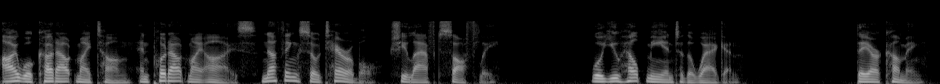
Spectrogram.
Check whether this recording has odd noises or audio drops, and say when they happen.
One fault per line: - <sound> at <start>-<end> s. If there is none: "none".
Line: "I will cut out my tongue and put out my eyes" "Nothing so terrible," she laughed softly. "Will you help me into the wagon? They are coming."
none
